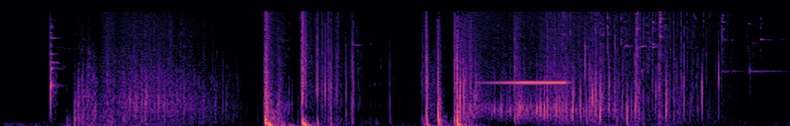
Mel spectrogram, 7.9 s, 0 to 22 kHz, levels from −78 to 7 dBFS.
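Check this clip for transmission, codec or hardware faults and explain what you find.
One hardware fault is present. From 4.72 to 5.76 s, a loudspeaker feedback squeal: the microphone re-amplifies its own loudspeaker at 1.5 kHz, so that tone swells over roughly half a second to about 5 dB above the surrounding audio.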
